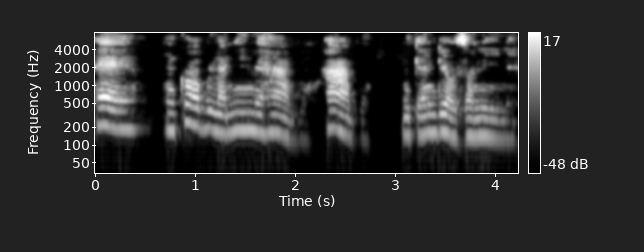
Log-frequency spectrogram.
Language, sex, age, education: Igbo, female, 30-45, tertiary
